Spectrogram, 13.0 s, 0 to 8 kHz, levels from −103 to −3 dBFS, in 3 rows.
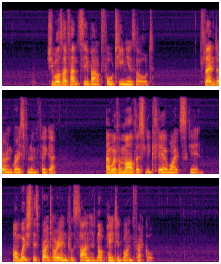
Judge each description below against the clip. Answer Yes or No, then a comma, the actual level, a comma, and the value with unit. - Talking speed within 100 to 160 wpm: Yes, average, 145 wpm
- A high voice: No, low, 125 Hz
